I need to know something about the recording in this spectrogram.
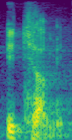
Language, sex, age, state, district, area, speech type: Sanskrit, male, 45-60, Karnataka, Shimoga, urban, spontaneous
